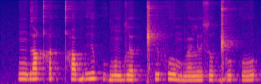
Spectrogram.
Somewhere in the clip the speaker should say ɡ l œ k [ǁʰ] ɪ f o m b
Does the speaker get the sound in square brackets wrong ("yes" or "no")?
no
